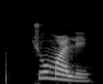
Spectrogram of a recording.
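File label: "чумали", Komi, female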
